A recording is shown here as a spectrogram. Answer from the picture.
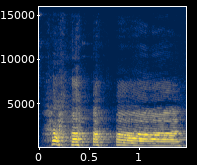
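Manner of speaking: loud, high screaming laugh; giant's scream laugh. Acted. Greedy giant counting gold, screaming laugh. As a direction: cackle at the gold at full volume. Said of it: "he screamed".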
